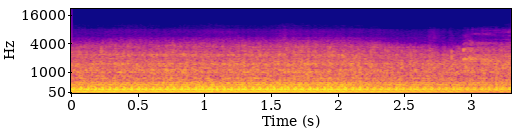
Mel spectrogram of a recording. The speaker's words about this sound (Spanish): La autopista detiene la sucesión de carros que esperan la señal para lanzarse ansiosos hacia la calle estrecha del viejo centro de esta ciudad.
